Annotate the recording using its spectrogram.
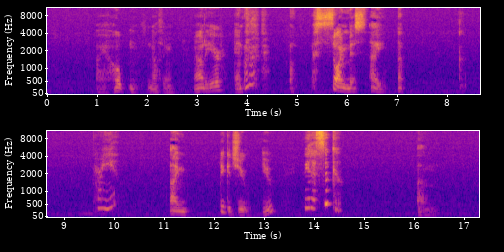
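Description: A young woman speaks playfully close by, putting on character voices.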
